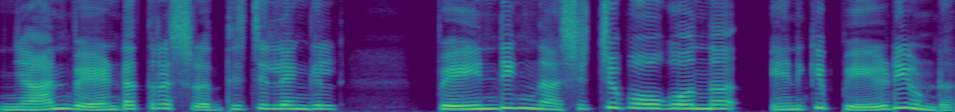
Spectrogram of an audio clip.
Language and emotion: Malayalam, fearful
